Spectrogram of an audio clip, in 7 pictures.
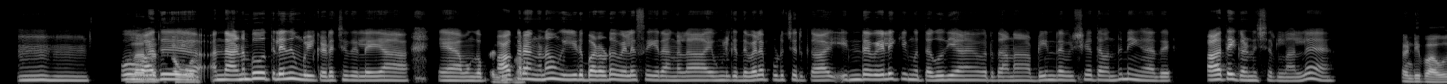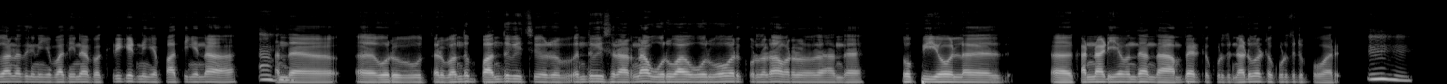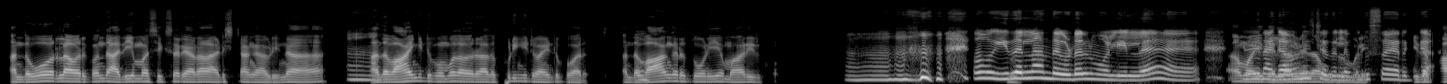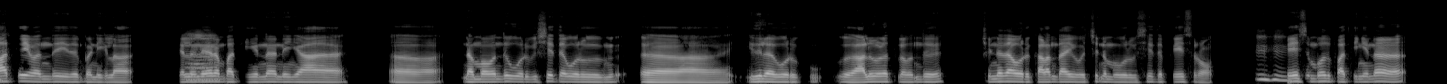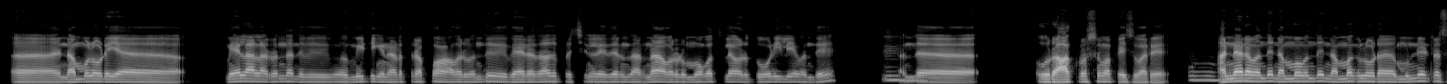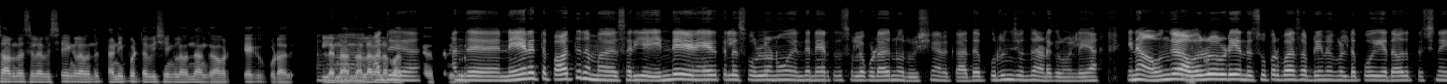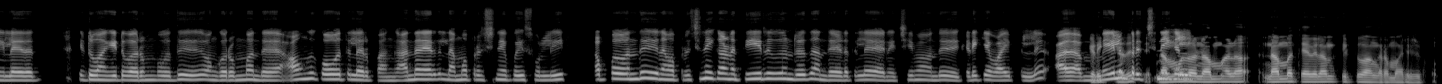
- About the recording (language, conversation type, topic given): Tamil, podcast, மற்றவரின் உணர்வுகளை நீங்கள் எப்படிப் புரிந்துகொள்கிறீர்கள்?
- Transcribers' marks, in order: inhale; tsk; laughing while speaking: "ஓ! இதெல்லாம் அந்த உடல் மொழியில. இது நான் கவனிச்சது இல்ல, புதுசா இருக்க"; inhale; drawn out: "ஆ"; in English: "மீட்டிங்கை"; "நமக்களோட" said as "நம்மளோட"; unintelligible speech; inhale; in English: "சூப்பர் பாஸ்"; inhale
